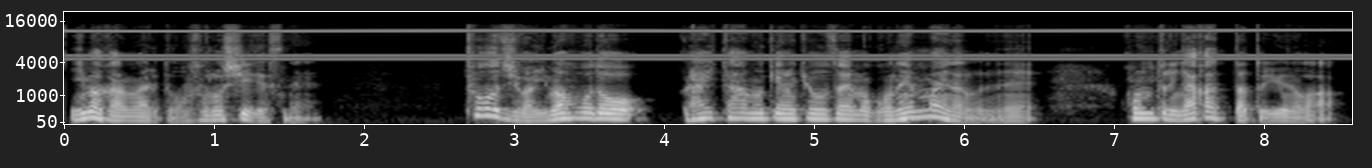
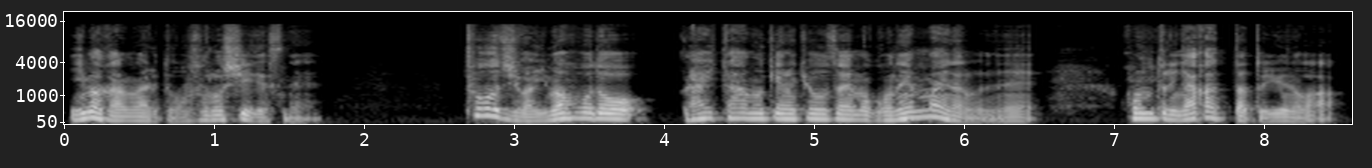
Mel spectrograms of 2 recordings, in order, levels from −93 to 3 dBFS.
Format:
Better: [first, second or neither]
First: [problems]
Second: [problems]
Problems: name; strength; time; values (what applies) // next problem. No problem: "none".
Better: second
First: high-pitched whine; loud; throughout; 12 kHz, 9 dB below the speech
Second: none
